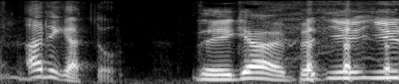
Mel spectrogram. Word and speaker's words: Arigato: You've said it wrong. It's arigato.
